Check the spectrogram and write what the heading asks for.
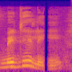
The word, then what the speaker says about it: Midhili: has intensified into a cyclonic storm named Midhili, pronounced as Midhili, according to the latest national bulletin issued at 5:30 hours IST on 17 November 2023.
